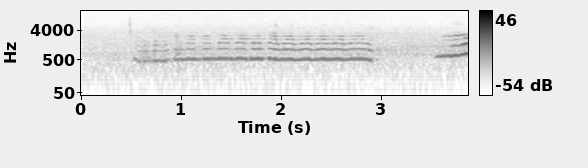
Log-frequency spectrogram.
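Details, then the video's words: Pet male black-capped lory, with an overgrown beak and later treated for liver disease, making weird noises: a long, steady, nasal whine over two seconds, then a second, higher note that rises. "black capped lory making weird noises"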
